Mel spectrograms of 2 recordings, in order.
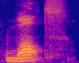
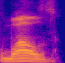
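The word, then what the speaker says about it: Walz: It's it's spelled it's not Waltz, it's Walls. W A L Z.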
